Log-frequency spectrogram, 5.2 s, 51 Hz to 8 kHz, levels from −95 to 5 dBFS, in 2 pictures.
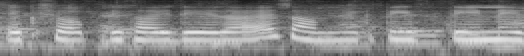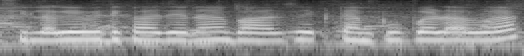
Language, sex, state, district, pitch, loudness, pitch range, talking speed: Hindi, female, Chandigarh, Chandigarh, 220 Hz, -14 LUFS, 215-225 Hz, 250 wpm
